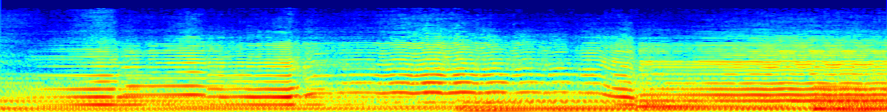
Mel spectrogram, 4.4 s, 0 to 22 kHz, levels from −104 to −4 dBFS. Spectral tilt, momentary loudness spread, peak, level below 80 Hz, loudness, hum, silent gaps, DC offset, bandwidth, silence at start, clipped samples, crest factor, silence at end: -8 dB/octave; 7 LU; -4 dBFS; -34 dBFS; -20 LUFS; none; none; under 0.1%; 7.4 kHz; 0 s; under 0.1%; 14 dB; 0 s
